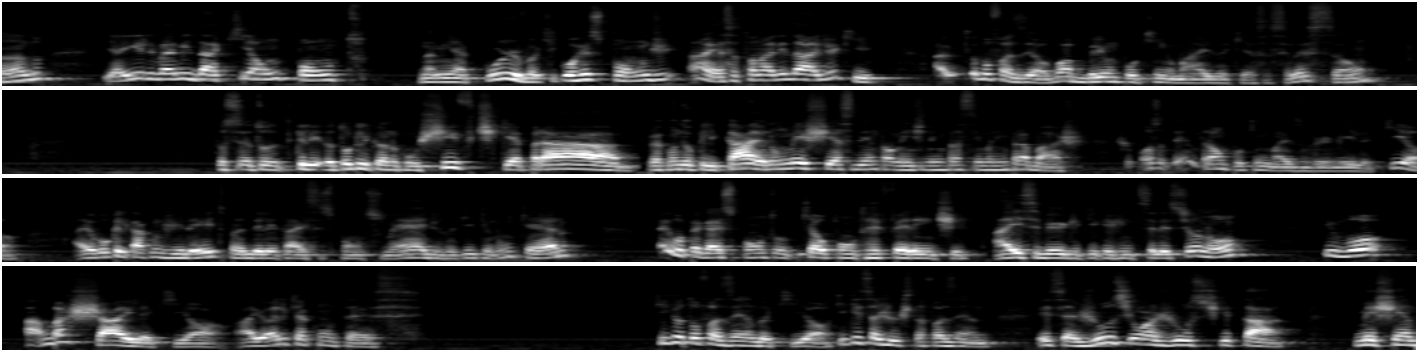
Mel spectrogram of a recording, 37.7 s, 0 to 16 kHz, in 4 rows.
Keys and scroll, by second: 7.1 Return.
